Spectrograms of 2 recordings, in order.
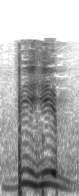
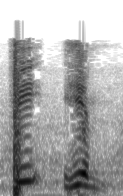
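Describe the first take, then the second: First: The b is voiced with a firm, full stop. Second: The b is weak, without full voicing or stop. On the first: The speaker calls it right. "أن تقرأ الباء قراءة صحيحة ويعطى لها الجهر والشدة والقلقلة" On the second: The speaker calls it wrong. "هذا القارئ يقرأ الباء في موضع الميم ولا يعطيها صفاتها اللازم"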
